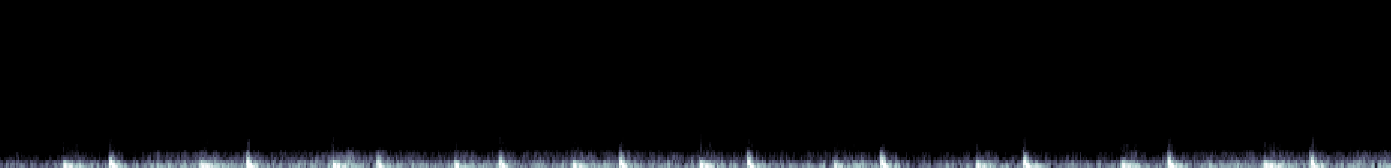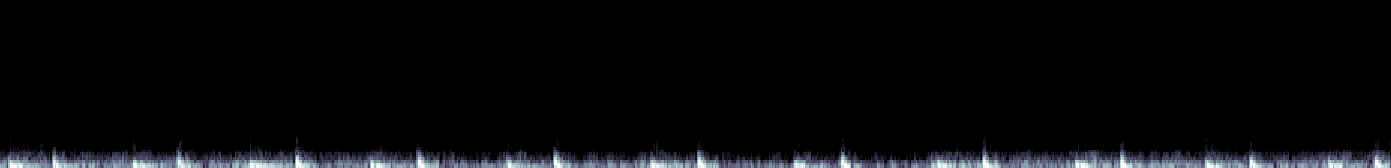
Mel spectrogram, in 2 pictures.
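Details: Male heartbeat and breathing auscultated through stethoscope: steady low thumping heartbeat with soft breath noise underneath; normal heart sounds.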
